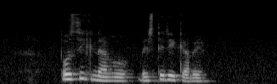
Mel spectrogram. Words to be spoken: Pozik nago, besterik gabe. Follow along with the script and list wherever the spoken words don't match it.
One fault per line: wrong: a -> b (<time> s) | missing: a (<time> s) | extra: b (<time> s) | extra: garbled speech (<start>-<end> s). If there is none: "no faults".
no faults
